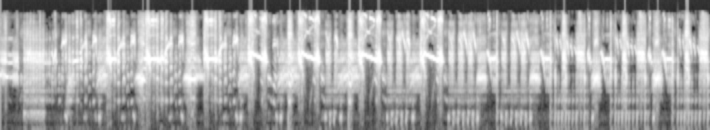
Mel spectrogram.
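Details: Continuous mating song of a common starling, mixing sliding whistles, buzzy rattles, clicking trills and scratchy warbles in a long, unbroken, busy stream of varied phrases.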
